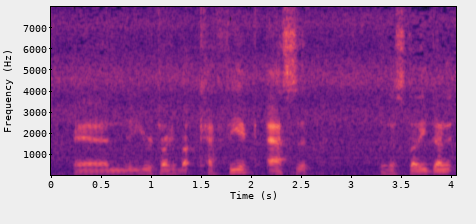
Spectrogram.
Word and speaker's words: caffeic acid: And you were talking about caffeic acid in a study done in India and published in 2008. Scientists investigated the radioprotective potential of caffeic acid. Am I pronouncing that right? Caffeic acid, yes.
